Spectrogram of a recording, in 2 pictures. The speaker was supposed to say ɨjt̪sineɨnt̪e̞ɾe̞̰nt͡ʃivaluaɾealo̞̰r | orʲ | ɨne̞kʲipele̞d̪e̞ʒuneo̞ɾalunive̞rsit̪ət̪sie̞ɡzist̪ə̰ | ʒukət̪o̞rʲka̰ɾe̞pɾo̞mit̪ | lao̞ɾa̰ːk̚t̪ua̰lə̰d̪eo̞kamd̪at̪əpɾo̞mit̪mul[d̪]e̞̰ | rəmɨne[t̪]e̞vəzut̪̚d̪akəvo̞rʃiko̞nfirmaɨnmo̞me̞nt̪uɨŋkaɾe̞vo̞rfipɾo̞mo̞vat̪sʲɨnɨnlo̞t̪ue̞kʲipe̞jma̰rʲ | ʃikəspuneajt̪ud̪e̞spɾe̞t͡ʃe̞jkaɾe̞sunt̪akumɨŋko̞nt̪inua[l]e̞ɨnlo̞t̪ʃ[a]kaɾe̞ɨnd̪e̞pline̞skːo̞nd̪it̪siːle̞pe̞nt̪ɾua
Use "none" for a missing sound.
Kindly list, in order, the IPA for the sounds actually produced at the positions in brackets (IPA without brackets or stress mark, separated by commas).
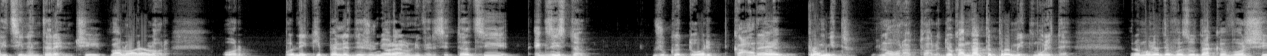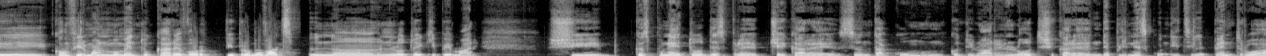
t̪, d̪, ɾ, i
